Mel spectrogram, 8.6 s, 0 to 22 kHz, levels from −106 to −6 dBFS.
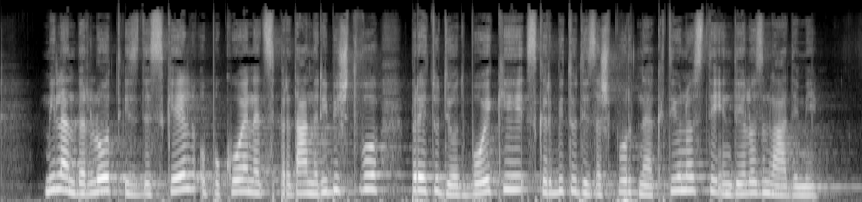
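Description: Speech recording; no technical faults can be heard.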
